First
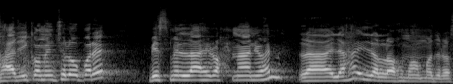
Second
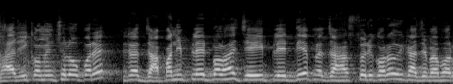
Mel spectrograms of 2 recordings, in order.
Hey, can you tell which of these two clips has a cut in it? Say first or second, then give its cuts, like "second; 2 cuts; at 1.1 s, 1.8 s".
second; 1 cut; at 1.3 s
